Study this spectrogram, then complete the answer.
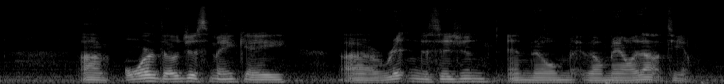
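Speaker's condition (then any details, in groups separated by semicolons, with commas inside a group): Spastic diplegia cerebral palsy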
